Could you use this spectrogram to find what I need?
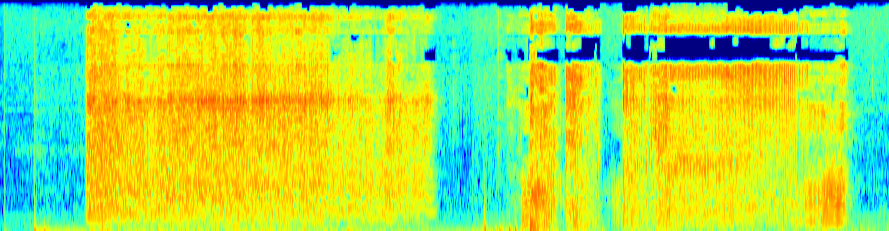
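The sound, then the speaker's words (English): Long, rasping fart sounds recorded in the mouth of a cave: a sustained buzzing blast, then a broken, sputtering stretch of shorter bursts, loud and alone with no talk. “I slipped in a recorder into the mouth of the cave and captured this fart.”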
